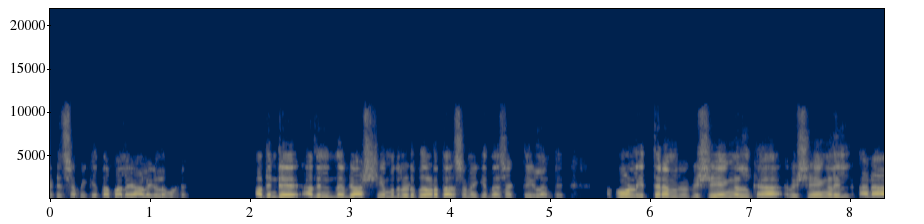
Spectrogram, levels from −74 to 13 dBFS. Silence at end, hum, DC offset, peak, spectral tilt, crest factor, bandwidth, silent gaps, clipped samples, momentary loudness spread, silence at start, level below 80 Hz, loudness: 0 s; none; under 0.1%; -4 dBFS; -3 dB/octave; 18 dB; 11 kHz; 1.40-1.44 s, 1.56-1.74 s; under 0.1%; 12 LU; 0 s; -64 dBFS; -21 LUFS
